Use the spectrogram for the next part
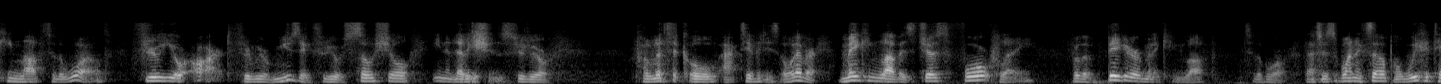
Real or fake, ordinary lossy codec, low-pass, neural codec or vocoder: fake; AAC, 32 kbps; 7.2 kHz; codec, 16 kHz in and 24 kHz out, 0.4 kbps, LongCat-Audio-Codec, fine tuned four codebook decoder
